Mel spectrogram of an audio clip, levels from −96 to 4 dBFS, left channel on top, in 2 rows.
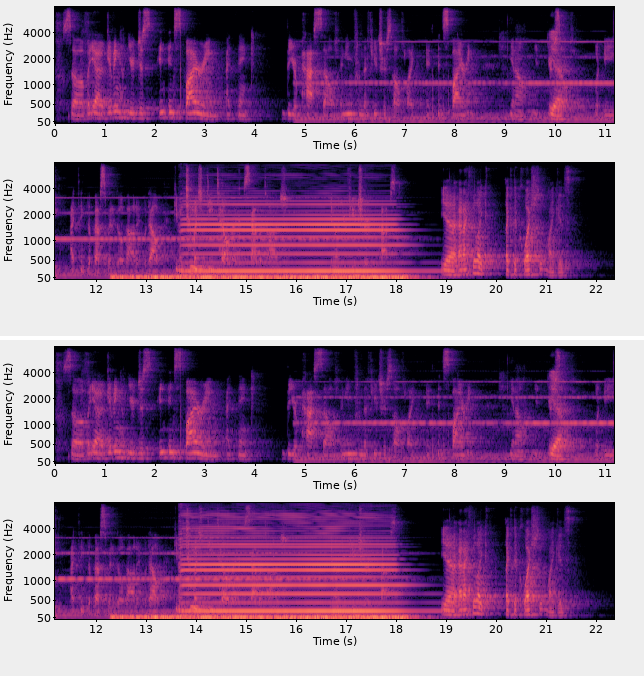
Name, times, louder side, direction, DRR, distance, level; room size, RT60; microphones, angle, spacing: voice 1, 0.2-3.8 4.5-8.4 9.1-10.3 10.8-13.3 13.6-15.8 16.7-18.0, left 2 dB, 30° left, 5 dB, 1.1 m, -38 dB
sound 1, 4.8-18.2, right 2 dB, 20° right, 1.4 m, -44 dB
voice 2, 8.9-9.3 9.9-10.2 18.9-19.7 20.2-21.5, equal, 5° left, 3 dB, 0.6 m, -32 dB
sound 2, 12.3-18.2, equal, 40° right, 1.4 m, -27 dB
Bowed string instrument, 13.6-19.2, right 2 dB, 80° right, 0.7 m, -26 dB
14.0 x 10.5 x 7.1 m, 1.5 s
head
